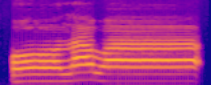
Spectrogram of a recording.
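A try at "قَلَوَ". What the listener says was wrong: Koknya pendek ya ini.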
